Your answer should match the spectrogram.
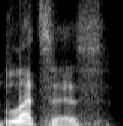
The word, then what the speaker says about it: Bletzas: Well, so it's pronounced Bletzes, but it is Bletzas, spelled Bletzas.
